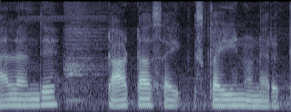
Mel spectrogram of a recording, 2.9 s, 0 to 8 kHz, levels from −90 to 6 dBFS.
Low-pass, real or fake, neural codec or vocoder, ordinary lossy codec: none; real; none; none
